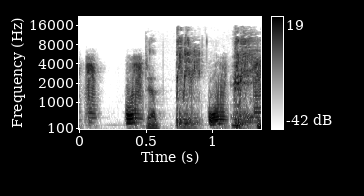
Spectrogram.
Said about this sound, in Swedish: Någon som står bakom kameran och pruttar sönder det han säger. Och det är väldigt fånigt.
